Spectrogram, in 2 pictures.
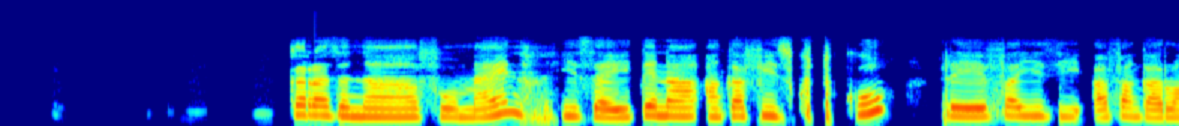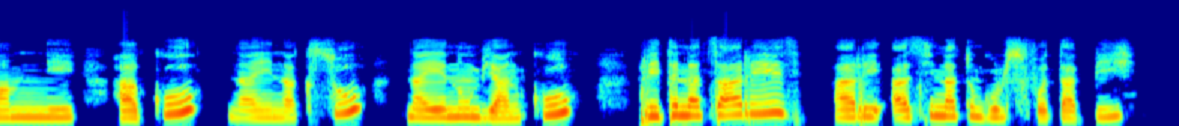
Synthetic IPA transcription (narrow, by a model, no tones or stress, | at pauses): kaɾazanəv̥omajnəizajt̪enəːŋkafizi̥ku̥t̪u̥ku | refəiziafaŋɡaɾwamini | aku | naenaki̥su | naenumbianiku | rit̪inət͡saɾizi̥ | aɾiʔasinat̪uŋɡulusi̥v̥ot̪abi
